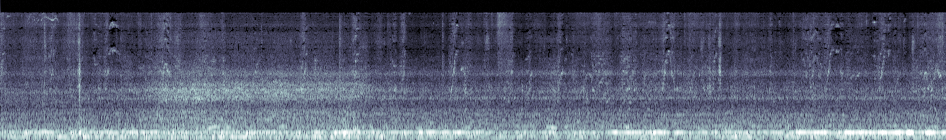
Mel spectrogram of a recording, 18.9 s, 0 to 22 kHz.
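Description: Class 345 Elizabeth line electric train heard from inside the carriage while running: a steady low rumble of wheels on rail with a constant low hum, swelling slightly near the end.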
